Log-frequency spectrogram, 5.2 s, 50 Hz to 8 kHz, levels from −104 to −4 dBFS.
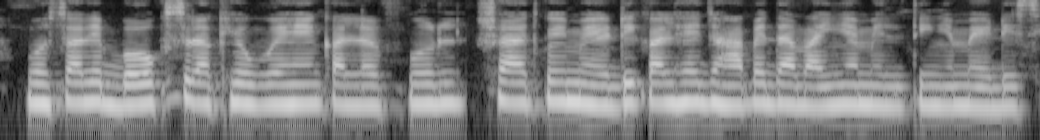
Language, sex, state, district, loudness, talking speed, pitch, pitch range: Hindi, female, Bihar, Samastipur, -28 LUFS, 205 wpm, 190 Hz, 180-195 Hz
